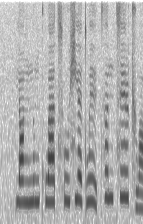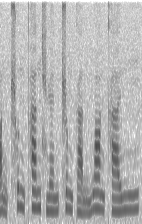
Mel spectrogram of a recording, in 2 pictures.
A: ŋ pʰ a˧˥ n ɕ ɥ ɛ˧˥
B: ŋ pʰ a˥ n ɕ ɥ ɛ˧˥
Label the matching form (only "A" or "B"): B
